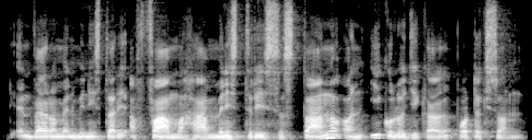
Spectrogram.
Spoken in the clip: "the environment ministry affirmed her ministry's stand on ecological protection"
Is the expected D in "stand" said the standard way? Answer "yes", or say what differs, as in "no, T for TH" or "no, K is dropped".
no, D is dropped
